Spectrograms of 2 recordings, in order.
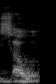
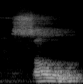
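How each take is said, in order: First: The s sound is plain and light. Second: The s sound is emphatic and heavy. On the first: The speaker calls it wrong. "sering terbaca sin watawasaw bil. Nah ini bukan saw" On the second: The speaker calls it right. "saw huruf shad"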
